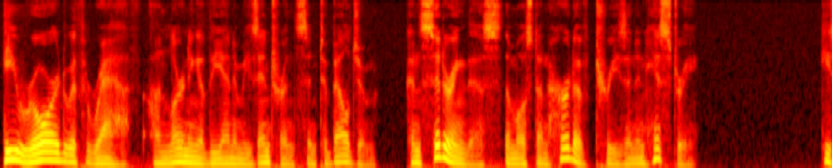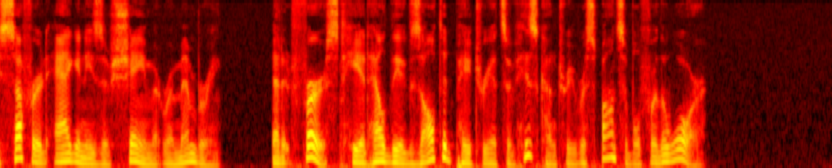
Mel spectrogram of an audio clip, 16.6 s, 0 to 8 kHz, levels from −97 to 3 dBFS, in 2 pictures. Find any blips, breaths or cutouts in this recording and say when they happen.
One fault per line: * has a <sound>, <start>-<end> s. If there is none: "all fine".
all fine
